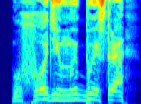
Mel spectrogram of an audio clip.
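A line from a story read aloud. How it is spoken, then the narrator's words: Suddenly hoarse. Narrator (Russian): внезапно охрипнув, сказал Бучила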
